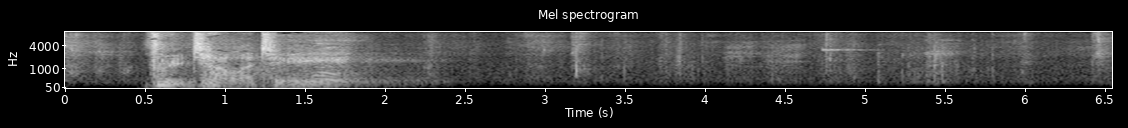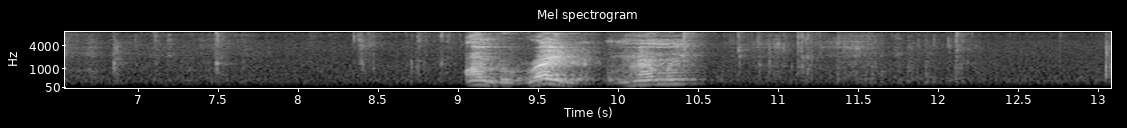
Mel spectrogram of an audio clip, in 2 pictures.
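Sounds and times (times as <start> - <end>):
crunchy chewing: 2.8 - 9.0, 10.7 - 12.3.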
